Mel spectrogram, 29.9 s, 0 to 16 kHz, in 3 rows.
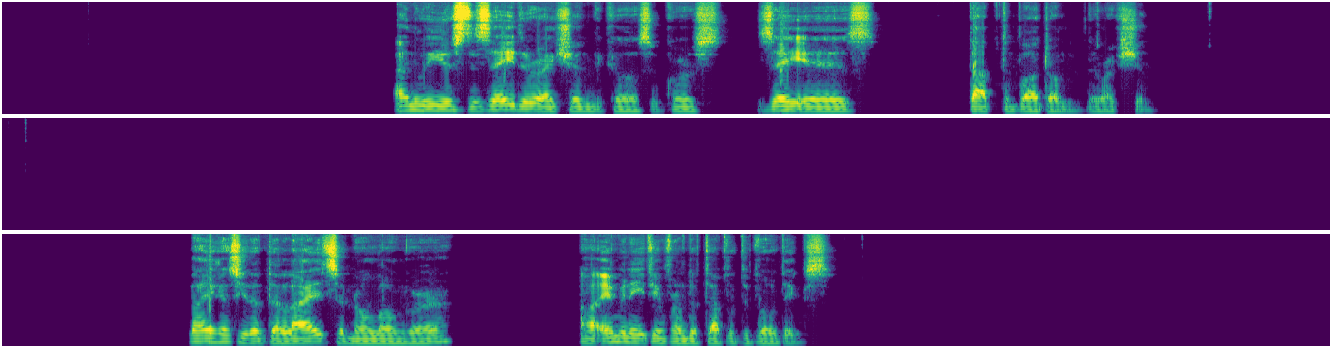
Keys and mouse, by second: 0.5-1.6 middle drag, 1.8 z, 8.1-8.8 middle drag, 9.0 z, 14.2-14.6 middle drag, 18.6-18.9 middle drag, 19.6 z, 24.5 z, 25.4 z.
